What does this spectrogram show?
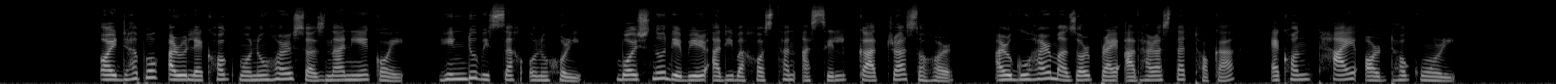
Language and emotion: Assamese, neutral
